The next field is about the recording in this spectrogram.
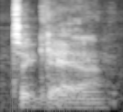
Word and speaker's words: Takei: I think it's George Takei, but I think he pronounces it. It's Takei. – Takei, yes. Like, okay. – Everyone says Takei, but yeah.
